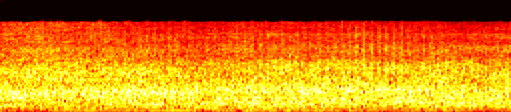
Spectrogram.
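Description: A helicopter's rotor thuds loudly nearby.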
